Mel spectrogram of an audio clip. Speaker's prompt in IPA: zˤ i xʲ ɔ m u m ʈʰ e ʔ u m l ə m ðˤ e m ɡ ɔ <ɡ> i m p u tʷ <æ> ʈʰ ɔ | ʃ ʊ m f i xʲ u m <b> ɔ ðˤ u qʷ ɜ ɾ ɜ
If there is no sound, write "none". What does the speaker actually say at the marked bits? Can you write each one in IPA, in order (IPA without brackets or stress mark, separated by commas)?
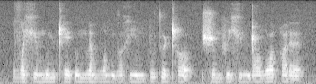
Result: x, æ, ɖ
